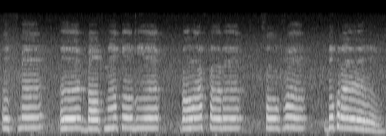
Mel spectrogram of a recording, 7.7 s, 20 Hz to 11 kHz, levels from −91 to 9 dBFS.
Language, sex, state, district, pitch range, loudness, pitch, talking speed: Hindi, female, Rajasthan, Jaipur, 225-245 Hz, -14 LUFS, 235 Hz, 85 wpm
